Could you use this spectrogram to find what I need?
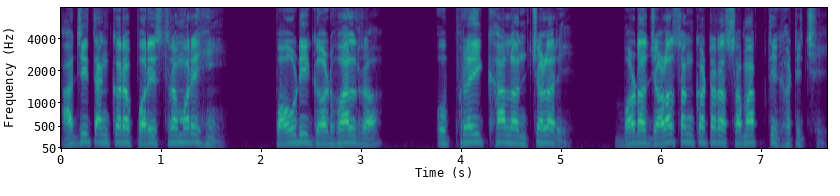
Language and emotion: Odia, neutral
